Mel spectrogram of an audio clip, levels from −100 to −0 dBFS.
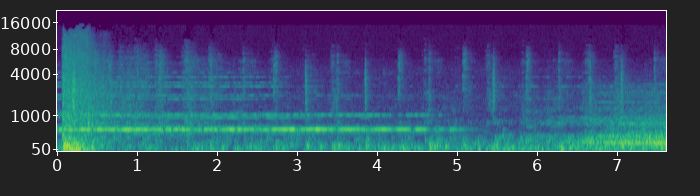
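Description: No technical faults can be heard anywhere in the audio; the signal stays steady and intact throughout.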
